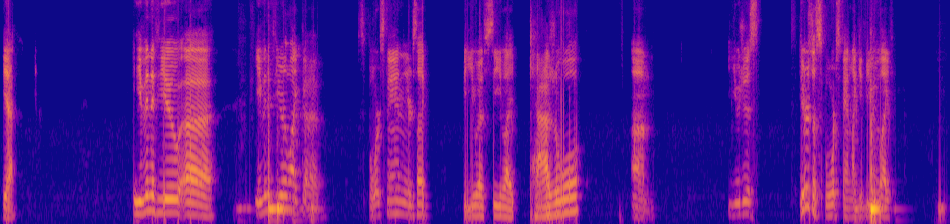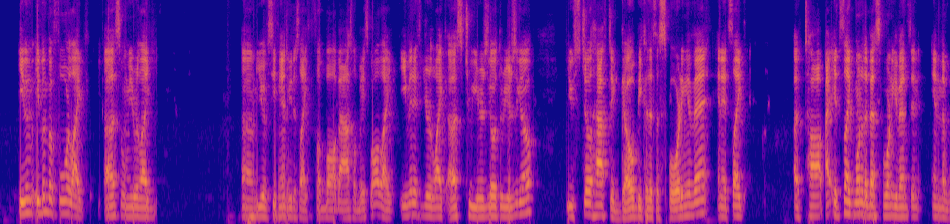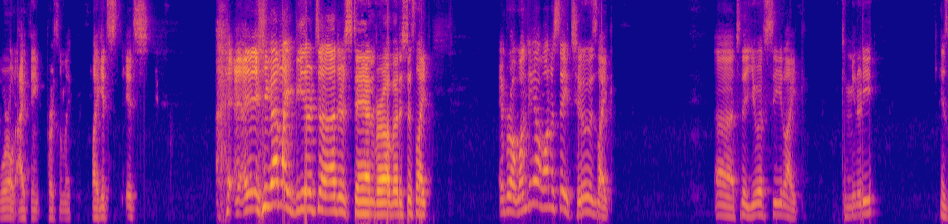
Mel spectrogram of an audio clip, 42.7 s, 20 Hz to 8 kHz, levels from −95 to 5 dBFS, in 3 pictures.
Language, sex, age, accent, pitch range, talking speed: English, male, 10-29, American, 125-175 Hz, 175 wpm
